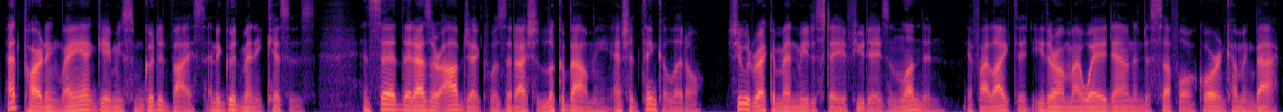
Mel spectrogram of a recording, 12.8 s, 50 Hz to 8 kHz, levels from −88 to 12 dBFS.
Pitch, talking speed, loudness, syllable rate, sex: 95 Hz, 270 wpm, -22 LUFS, 6.3 syllables/s, male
